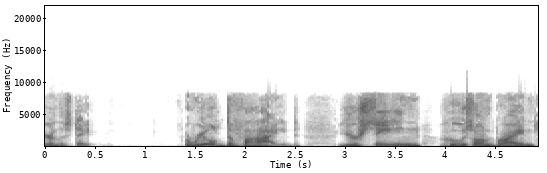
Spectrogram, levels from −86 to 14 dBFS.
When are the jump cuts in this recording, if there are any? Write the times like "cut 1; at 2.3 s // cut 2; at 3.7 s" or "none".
none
